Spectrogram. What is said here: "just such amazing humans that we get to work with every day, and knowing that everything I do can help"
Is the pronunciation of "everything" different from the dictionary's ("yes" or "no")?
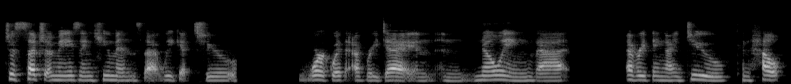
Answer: no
